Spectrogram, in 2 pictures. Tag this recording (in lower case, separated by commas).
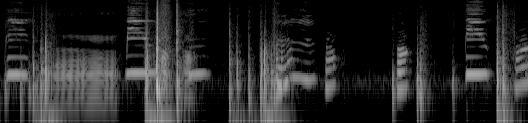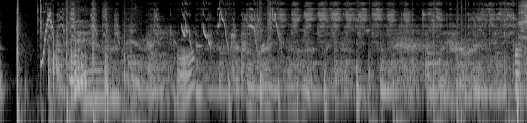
music, inside a small room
